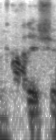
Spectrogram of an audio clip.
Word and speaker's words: Kadesh: And there's a famous battle called Kadesh or Kottish according to how you say it that between Egypt and the Hittites.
